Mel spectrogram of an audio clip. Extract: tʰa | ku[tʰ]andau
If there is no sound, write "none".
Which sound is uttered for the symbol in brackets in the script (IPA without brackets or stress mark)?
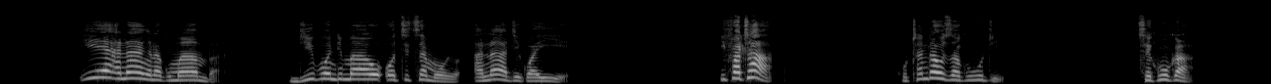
tʰ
